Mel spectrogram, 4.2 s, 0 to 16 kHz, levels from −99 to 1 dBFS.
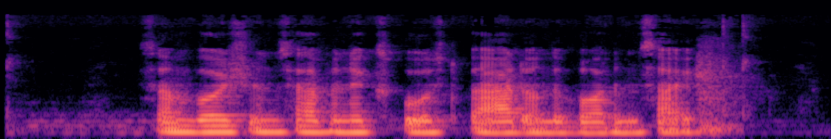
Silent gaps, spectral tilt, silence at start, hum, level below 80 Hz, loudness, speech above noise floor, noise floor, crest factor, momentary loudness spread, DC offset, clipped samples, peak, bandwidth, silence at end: none; -8.5 dB/octave; 0.8 s; none; -66 dBFS; -27 LUFS; 30 dB; -57 dBFS; 18 dB; 6 LU; under 0.1%; under 0.1%; -10 dBFS; 10 kHz; 0.4 s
